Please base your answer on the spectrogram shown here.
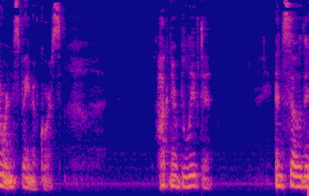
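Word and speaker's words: Hotchner: And he would say it like Hockner, like he was hawking.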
